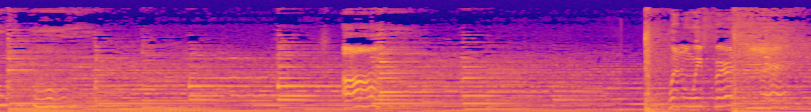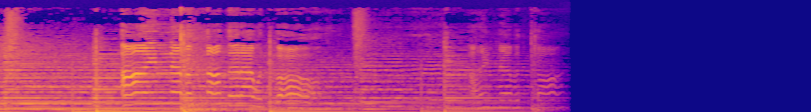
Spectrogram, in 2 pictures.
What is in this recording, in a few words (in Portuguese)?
namorado fem, Dia dos Pais para Namorado – Voz Feminina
